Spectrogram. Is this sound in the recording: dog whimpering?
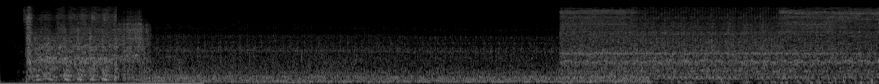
no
